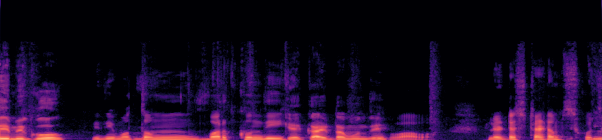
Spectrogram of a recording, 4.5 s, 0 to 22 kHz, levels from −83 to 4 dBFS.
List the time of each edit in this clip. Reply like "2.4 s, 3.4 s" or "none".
2.1 s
